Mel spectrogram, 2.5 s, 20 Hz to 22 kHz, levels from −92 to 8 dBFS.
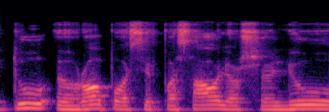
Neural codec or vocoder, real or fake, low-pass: none; real; 9.9 kHz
